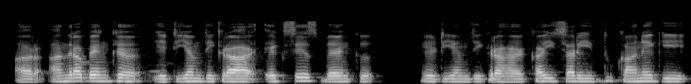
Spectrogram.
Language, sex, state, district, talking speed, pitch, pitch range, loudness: Hindi, male, Bihar, Araria, 155 wpm, 135 Hz, 135-145 Hz, -18 LUFS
